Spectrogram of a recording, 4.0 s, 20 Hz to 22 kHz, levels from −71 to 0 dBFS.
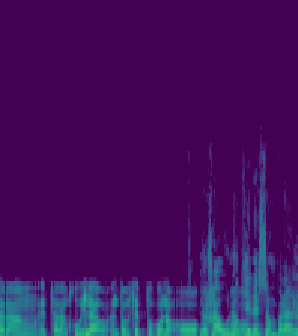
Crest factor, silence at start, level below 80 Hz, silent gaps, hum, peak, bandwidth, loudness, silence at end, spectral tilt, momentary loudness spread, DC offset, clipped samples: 18 dB; 0 s; -54 dBFS; none; none; -12 dBFS; 13.5 kHz; -30 LUFS; 0 s; -5.5 dB/octave; 6 LU; under 0.1%; under 0.1%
